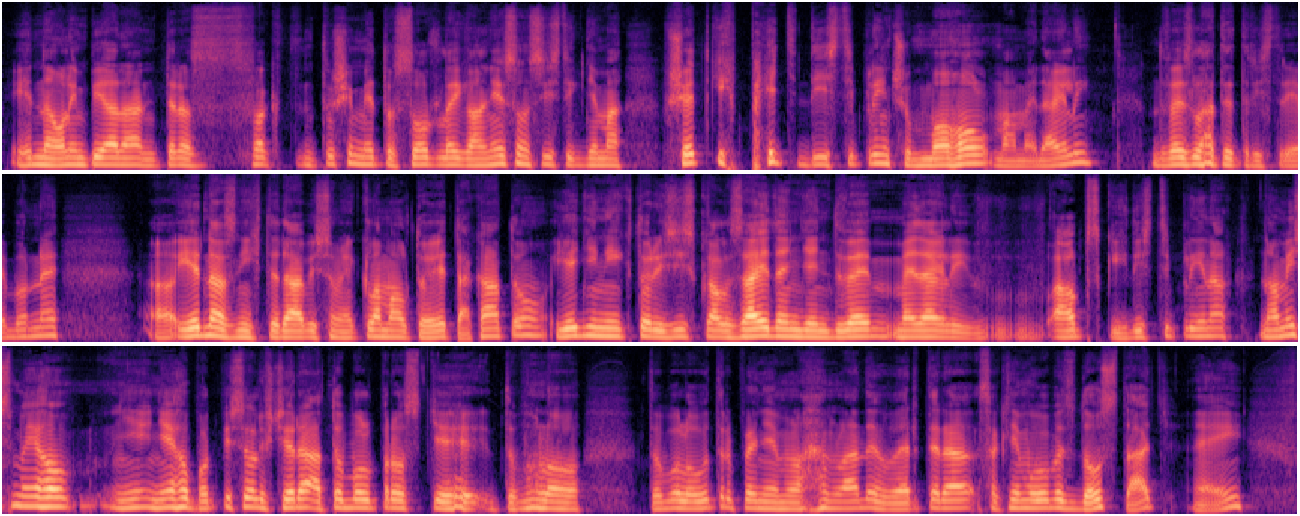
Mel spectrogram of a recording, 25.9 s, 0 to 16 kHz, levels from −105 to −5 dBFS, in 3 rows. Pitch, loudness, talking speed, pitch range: 150 Hz, -24 LUFS, 170 wpm, 135-165 Hz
